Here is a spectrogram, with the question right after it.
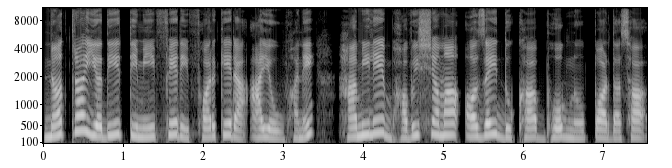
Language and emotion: Nepali, neutral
